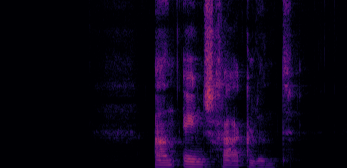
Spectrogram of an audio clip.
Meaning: present participle of aaneenschakelen
- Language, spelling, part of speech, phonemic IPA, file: Dutch, aaneenschakelend, verb, /anˈensxakələnt/, Nl-aaneenschakelend.ogg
